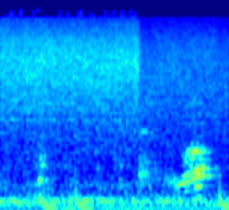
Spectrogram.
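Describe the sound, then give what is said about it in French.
Steady frying sizzle of meat searing untouched in a frying pan as its surface caramelizes, a continuous bright hiss at an even level with faint crackles. “Et là je vais la saisir dans une poêle magnifique. Je ne touche pas trop, je laisse caraméliser en surface.”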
